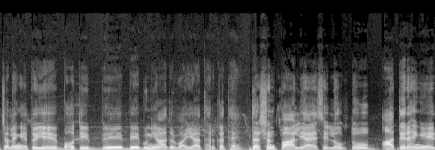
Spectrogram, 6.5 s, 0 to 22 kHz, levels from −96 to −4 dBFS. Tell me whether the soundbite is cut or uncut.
cut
